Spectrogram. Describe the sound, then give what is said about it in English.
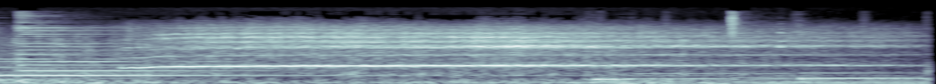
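A miniature ride-on train rolls along steadily, its continuous mechanical rumble layered with sustained humming tones, loud throughout with no one speaking. “It also extended to trains, miniature ones that you could ride on.”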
